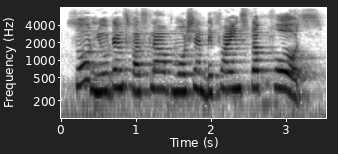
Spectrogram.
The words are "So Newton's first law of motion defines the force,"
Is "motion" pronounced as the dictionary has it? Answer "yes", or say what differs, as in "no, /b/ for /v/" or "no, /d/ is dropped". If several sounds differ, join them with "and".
yes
